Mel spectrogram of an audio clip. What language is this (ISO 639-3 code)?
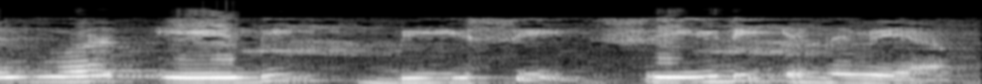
mal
